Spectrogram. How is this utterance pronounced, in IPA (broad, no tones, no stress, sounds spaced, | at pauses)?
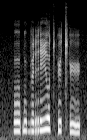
ʊː ɓ u b ø r iː o̯ t͡sʼ y t͡sʼ y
